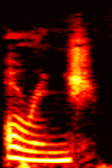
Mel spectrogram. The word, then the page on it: orange: English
